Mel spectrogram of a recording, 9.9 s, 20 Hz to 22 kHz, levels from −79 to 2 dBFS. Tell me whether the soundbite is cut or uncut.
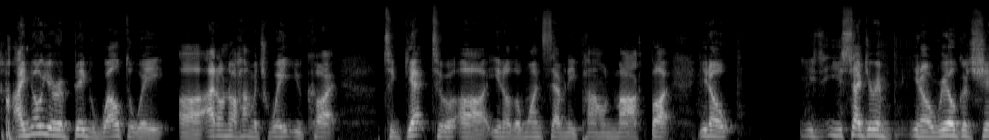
uncut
